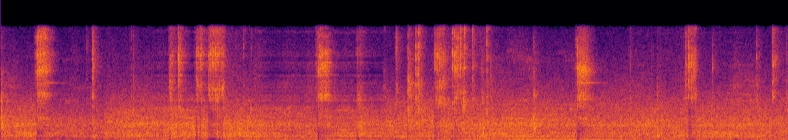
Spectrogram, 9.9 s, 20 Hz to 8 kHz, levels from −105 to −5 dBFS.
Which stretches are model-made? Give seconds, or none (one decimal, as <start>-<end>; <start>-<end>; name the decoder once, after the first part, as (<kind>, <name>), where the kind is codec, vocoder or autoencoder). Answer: 1.9-2.8 (codec, SNAC); 3.2-4.8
